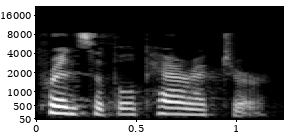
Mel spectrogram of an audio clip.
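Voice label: "principal character", English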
